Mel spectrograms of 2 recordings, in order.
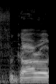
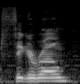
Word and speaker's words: Figaro: to the kingdom of Figaro yes we we pronounce it Figaro not figuro I've heard it pronounced that way we're not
